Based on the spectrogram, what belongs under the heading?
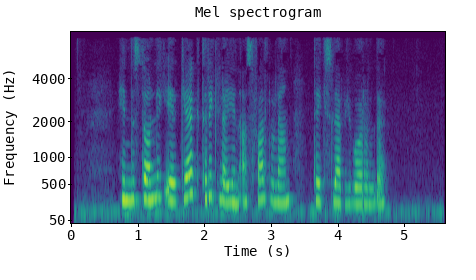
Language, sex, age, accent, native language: Uzbek, female, 18-24, Buxoro, Uzbek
